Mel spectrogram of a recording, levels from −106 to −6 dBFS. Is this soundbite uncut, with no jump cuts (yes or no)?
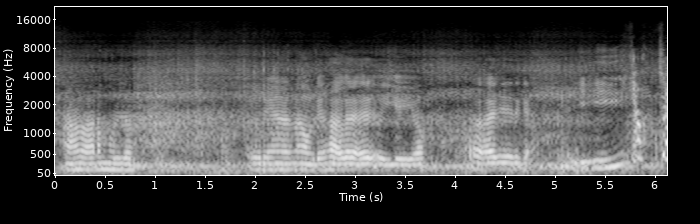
yes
